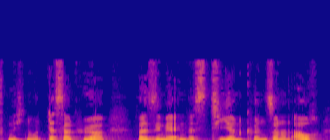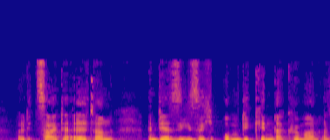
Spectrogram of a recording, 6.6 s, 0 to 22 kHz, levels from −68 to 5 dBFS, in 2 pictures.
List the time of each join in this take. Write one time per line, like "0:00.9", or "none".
none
